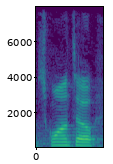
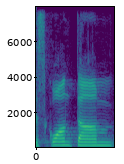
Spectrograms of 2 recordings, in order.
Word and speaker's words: Squanto: Squanto by the way these are all anglicized pronunciations I realize that there's a more appropriate to squantum is is what I understand would be the more uh you know authentic way so forgive me if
